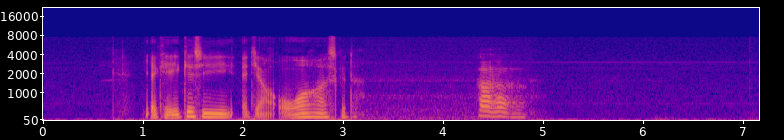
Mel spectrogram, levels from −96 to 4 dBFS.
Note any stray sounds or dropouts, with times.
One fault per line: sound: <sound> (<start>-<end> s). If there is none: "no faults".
sound: laugh (4.3-4.9 s)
